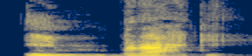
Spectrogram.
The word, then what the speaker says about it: embrague: You must pronounce these three words like this: ceguera, guitarra, embrague. Did you notice any difference with our previous words? Exactly. In these three words, you must not pronounce the vowel U.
